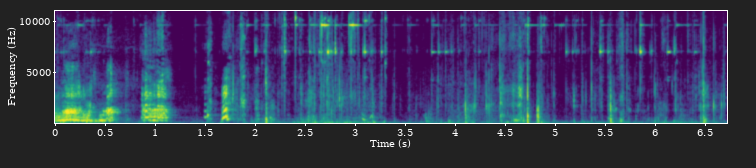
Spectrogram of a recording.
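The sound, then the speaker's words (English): A dog in Brooklyn growls in short, rough bursts while scratching and rattling sounds of it tearing at a canvas it paints on with its paws fill the background, with no one talking. “You know, she's very aggressive and she sort of goes at it and attacks it.”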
